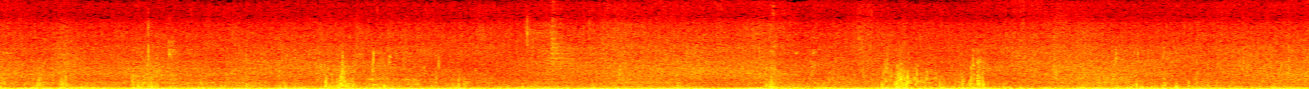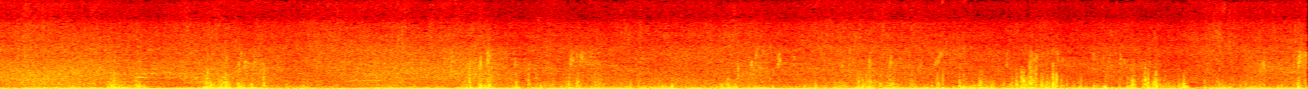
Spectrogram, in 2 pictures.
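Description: Choppy river water splashes against a boat's hull.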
